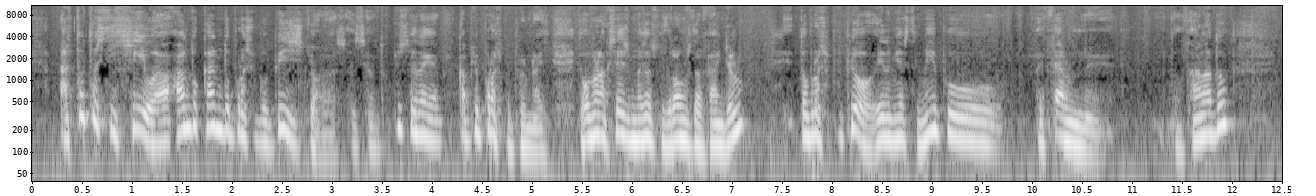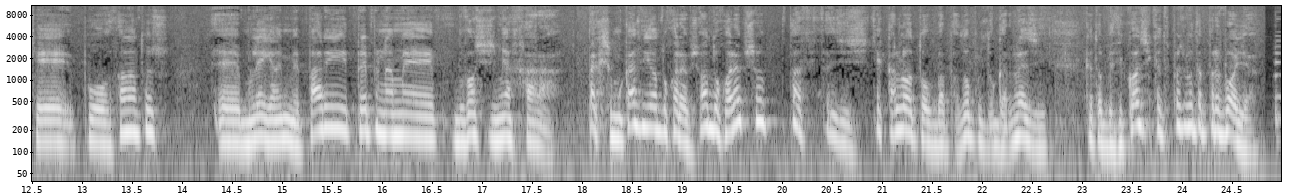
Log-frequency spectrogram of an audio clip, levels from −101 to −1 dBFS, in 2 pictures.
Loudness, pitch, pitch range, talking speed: -16 LUFS, 150 Hz, 125-190 Hz, 200 wpm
